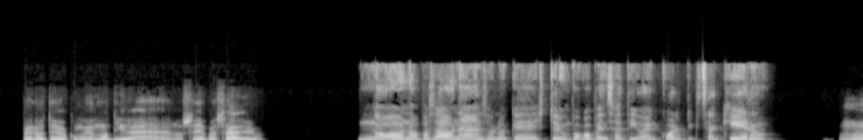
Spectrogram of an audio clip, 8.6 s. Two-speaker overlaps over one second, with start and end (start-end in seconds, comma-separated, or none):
none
